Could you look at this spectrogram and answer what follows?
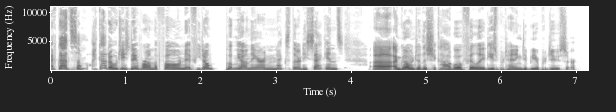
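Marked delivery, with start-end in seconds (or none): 0.0-5.8 mock scream, much higher pitched. Retelling a man screaming down the phone at the ABC network, imitating someone screaming. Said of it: "just screams something like".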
